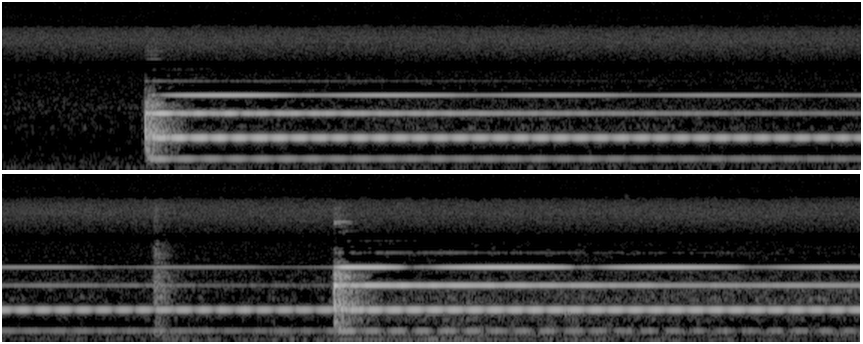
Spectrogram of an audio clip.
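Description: Large Tibetan singing bowl struck twice with a mallet, about a second in and again some seven seconds later, each strike ringing on in a low steady tone with higher overtones above it and a slow, wavering throb.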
